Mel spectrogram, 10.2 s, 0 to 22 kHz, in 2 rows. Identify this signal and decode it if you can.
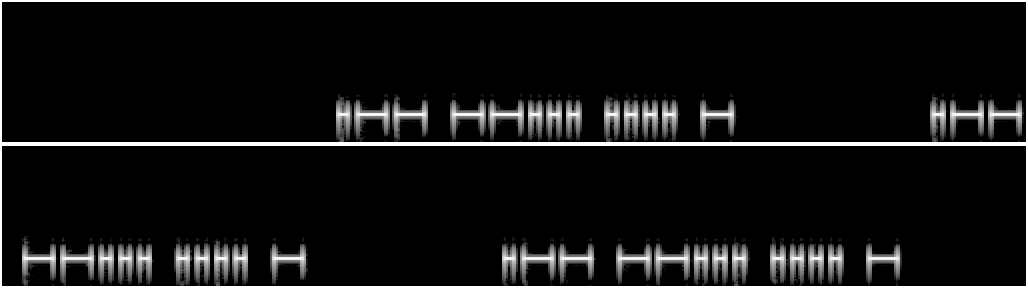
Morse code, heard as a keyed tone, about 25 wpm, 700 Hz. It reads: W7HT W7HT W7HT
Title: USA Call Signs - 4 Characters - Repeated 3x - 25wpm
